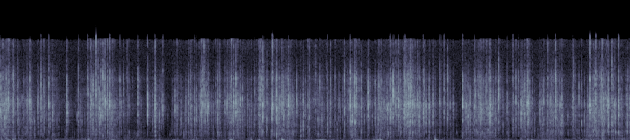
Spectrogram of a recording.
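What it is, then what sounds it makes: Plastic zip bag being crinkled. An empty clear plastic zip bag is squeezed and crinkled with fingertips, producing a steady stream of dense, bright crackling and crinkling with soft low thumps underneath. The crinkles run continuously without pause, with brief sharper crunches standing out here and there.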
